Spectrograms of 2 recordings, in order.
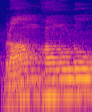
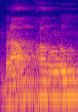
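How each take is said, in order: No difference in how they are said.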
